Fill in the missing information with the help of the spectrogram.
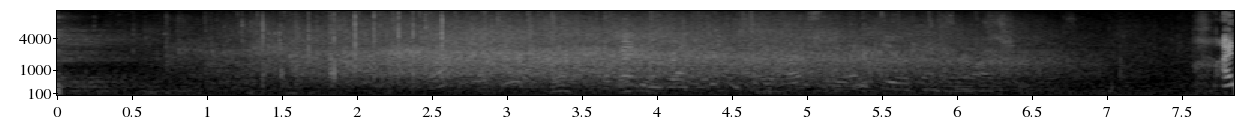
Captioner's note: applause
